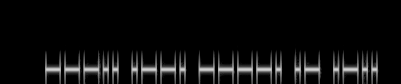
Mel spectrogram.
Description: Morse code, heard as a keyed tone, about 25 wpm, 700 Hz. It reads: 8P9AL
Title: Call Signs Repeated 3x - 25wpm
